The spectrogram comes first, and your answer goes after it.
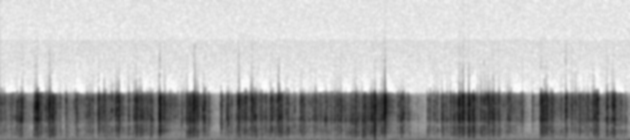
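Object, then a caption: Paper strip wound on wooden spools. Hands wind and rub a thin printed paper film strip stretched between two wooden dowel spools, making the paper crinkle. A continuous, bright, papery crackle and rustle runs throughout over a faint steady low hum, with a sharper snap of the paper just past the midpoint and louder crinkles near the end.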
